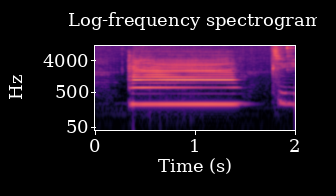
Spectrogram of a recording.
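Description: A clarinet plays the warm-up note C. It is one steady, held note of about a second that starts a third of a second in and stops cleanly. A spoken syllable follows near the end.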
